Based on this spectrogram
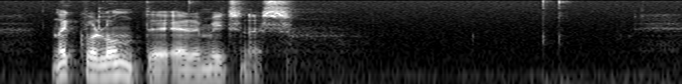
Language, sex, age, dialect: Faroese, male, 36-60, Suðurstreymoy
